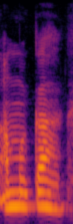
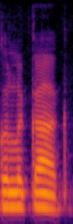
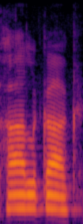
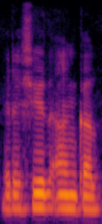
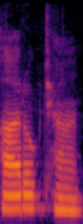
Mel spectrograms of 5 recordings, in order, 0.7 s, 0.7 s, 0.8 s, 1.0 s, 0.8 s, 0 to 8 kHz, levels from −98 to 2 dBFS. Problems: background sounds at intervals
